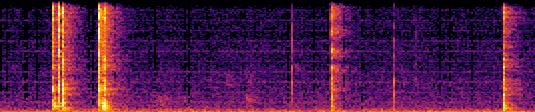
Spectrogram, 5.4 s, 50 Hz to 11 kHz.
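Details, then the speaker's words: Sommer Direct Drive (Sonorous 550 compact) garage door opener: sharp isolated clicks when wall switch or remote pressed, no motor hum follows and door does not move; circuit board appears to work, separate motor suspected. "when I press the switch I do get the click sound I don't know if you can hear it from here so it is clicking but obviously the garage door isn't that opening"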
